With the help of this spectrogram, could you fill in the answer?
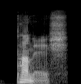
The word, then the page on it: punish: British English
